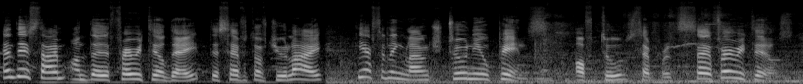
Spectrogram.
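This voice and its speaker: A woman's voice: a little high, expressive, normal speed, a bit bright, a little hiss or hum. Chatty woman. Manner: chatty, opinionated, small slips and restarts. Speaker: theme park news presenter. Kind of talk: casual news vlog narration.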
